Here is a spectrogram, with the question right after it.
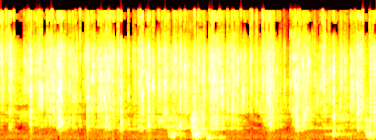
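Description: Fingertips crinkle, squeeze and twist a small red plastic-film wrapper of a Choco Lava chocolate chip cookie pack, held full with the cookie inside in both hands while it is pulled open for unpacking. The sound is a dense, bright crackle of rapid crinkles and crunches with almost no low end and no ring after each crackle.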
